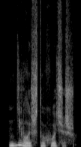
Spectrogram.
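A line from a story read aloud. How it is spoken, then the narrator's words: Quiet repetition. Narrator (Russian): негромко повторил Костик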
